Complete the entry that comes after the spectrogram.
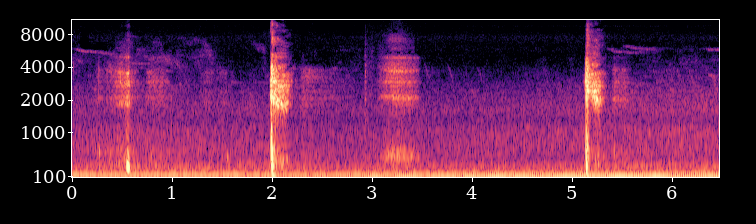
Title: sneezes, sniffles, nose blows and coughing (f)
